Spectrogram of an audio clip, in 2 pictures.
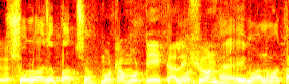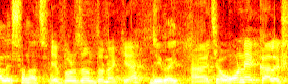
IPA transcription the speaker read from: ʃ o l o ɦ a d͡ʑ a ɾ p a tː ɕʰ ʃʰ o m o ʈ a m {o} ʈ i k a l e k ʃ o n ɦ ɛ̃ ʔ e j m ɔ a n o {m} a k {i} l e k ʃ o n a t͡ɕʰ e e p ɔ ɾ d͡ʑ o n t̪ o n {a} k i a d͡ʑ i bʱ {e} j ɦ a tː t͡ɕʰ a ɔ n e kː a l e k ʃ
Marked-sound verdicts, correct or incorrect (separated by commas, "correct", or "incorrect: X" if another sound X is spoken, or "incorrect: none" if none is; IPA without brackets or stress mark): correct, correct, incorrect: a, correct, incorrect: a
